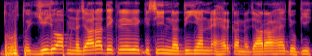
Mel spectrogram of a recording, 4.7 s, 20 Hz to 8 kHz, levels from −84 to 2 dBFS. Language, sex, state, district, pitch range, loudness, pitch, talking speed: Hindi, male, Uttar Pradesh, Budaun, 150-180 Hz, -13 LUFS, 165 Hz, 245 wpm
